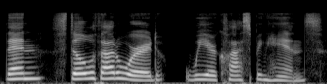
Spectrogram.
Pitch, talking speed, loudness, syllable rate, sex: 225 Hz, 165 wpm, -17 LUFS, 4.2 syllables/s, female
